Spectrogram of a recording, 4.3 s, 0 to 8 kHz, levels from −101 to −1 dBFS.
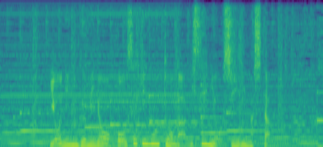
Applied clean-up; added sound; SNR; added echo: none; Harmonica; 12 dB; none.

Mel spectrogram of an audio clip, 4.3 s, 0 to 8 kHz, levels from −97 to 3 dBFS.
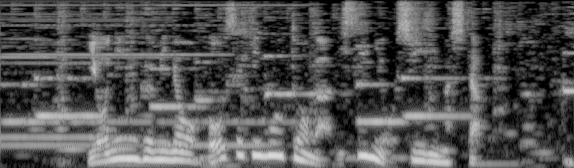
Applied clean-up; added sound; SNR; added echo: classical method Wiener filter.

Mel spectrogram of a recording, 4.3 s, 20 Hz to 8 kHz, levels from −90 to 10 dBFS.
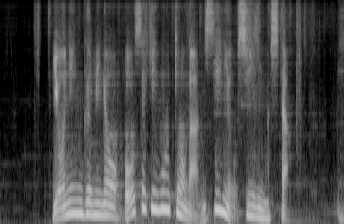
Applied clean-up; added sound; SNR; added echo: neural separator model SepFormer DNS4.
